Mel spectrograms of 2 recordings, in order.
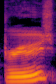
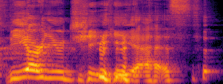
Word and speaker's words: Bruges: It may be pronounced Bruges, but it looks like Bruges. Yes, Bruges.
